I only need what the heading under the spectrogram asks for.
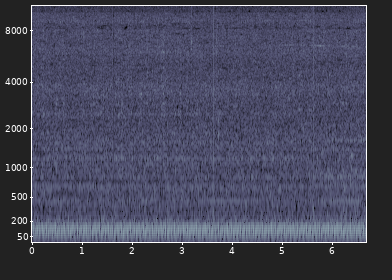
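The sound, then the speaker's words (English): Steady low engine drone from a car driving around Thunder Bay during the 2022 Canadian trucker convoy. The hum and road noise stay constant, broken only by a few faint clicks. “So we're driving around Thunder Bay.”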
